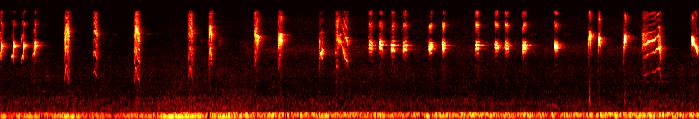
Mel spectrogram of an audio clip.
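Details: Van Hasselt's sunbird song meant to coax a bird into daily singing: irregular high chirps and clicks building into quick runs of thin twittering notes, a steady low hum behind.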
